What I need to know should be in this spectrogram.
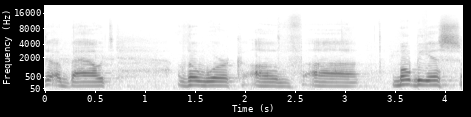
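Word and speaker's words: Möbius: the work of uh mobius or i guess he was german so i think his probably was actually pronounced murbius he was a uh i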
